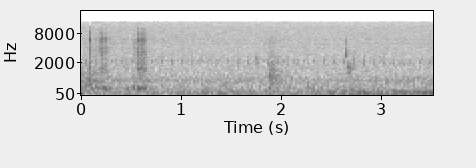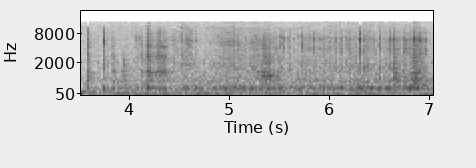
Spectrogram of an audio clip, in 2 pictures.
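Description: Long red stiletto nail tips tap rapidly on a flat, solid, dark grey chalkboard surface. Quick, slightly uneven, bright clicks sit over a faint low hum. The tapping grows denser and louder in the second half.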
